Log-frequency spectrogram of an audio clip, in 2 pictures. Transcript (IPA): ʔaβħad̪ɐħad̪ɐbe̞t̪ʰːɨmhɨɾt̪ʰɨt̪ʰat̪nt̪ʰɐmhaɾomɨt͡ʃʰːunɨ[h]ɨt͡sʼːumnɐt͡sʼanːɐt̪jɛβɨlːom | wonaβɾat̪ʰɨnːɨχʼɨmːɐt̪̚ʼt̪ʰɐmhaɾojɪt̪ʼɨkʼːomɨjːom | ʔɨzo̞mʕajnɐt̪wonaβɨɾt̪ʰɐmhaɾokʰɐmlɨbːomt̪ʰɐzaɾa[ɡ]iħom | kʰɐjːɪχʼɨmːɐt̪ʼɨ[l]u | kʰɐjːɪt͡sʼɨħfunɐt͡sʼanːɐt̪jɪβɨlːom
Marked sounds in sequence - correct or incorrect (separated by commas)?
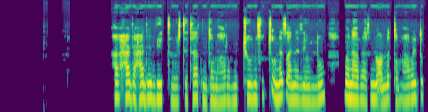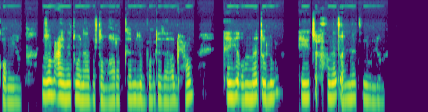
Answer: incorrect, correct, correct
